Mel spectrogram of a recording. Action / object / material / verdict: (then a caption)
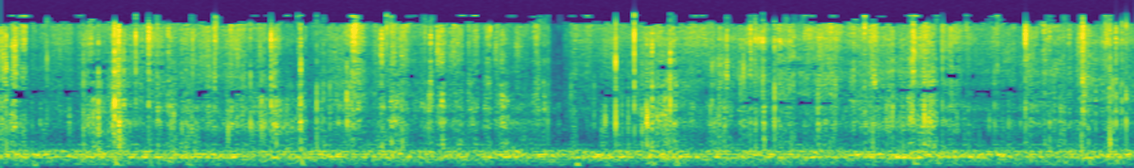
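scrape / thin wrapping paper / paper / none. A thin, white, crumpled sheet of shoe-packaging paper is held up in both hands while fingertips and medium-length nails rub, scratch and crinkle the creased sheet. The result is a dense, continuous stream of bright crinkling and scratching over a steady low hum, with frequent small crackles and no clear pauses.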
